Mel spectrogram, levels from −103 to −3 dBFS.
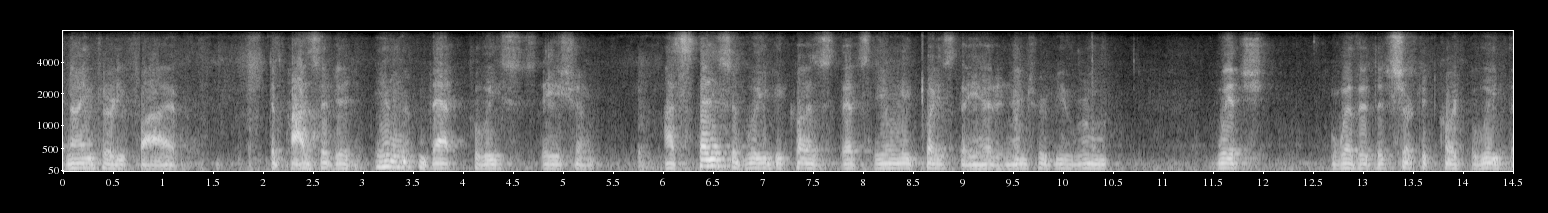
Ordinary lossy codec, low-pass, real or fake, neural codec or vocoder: Opus, 16 kbps; 7.2 kHz; real; none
